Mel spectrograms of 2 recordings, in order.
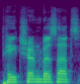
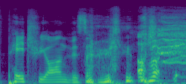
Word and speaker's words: Patron Wizard: we just figed out it's actually called Patron wizard because your chat couldn't agree how to pronounce it Oh I thought it's patreon wizard but I think this there's no e in there yeah this guy yeah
